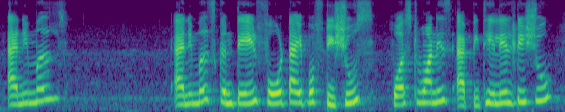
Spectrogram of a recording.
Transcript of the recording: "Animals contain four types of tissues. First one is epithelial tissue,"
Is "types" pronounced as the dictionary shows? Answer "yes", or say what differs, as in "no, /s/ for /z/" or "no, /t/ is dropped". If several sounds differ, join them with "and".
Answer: no, /s/ is dropped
